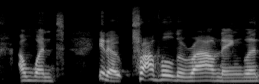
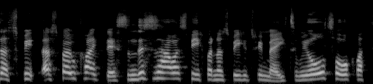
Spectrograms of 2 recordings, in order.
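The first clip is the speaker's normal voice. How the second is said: thick Scouse, lilting up and down; Scouse as spoken to your mates; stronger Scouse; 5 semitones higher than usual. Shown as a demonstration. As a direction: lean into your Liverpool accent, higher and singsong. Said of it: "start going more and more Scouse".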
